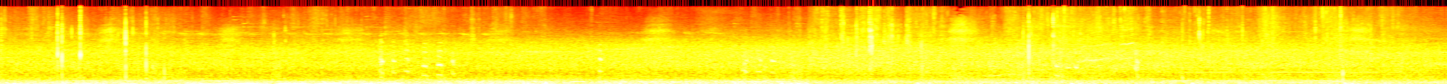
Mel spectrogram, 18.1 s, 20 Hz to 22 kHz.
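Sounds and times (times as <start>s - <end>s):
hens clucking: 0.8s - 17.8s.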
